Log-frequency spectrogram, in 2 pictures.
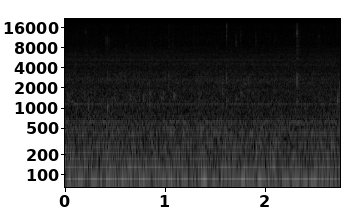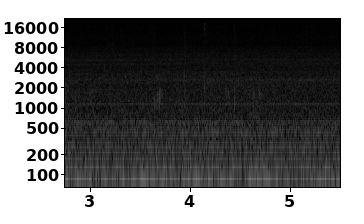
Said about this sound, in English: And then once we're here, we can slowly add water over the leaves, holding back the stream a bit so that there's some sound, there's some tension in the water, we can see the twists and turns of the stream.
